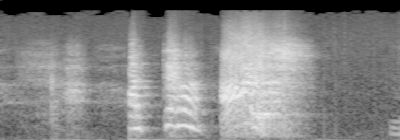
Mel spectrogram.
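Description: A man's loud sneeze: two short voiced build-ups, then the sneeze itself about a second in.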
